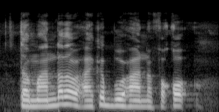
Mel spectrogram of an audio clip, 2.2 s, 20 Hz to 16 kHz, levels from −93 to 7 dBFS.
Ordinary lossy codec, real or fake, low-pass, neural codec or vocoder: none; real; 10.8 kHz; none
